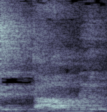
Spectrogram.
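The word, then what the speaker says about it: table: ऐसे टेबल को आप देखेंगे सेम स्पेलिंग है, इसे ताबल कहा जाता है और ये फेमिनिन है।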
